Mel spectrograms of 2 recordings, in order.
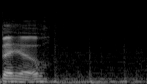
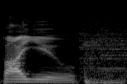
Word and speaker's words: Bayou: Bayou. Ah, fantastic. Toads of Bayou.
